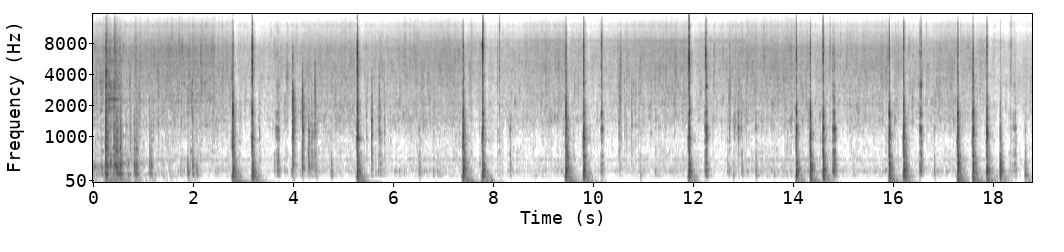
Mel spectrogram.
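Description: A wooden mallet knocks sharply on a wooden block, again and again.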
